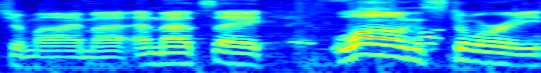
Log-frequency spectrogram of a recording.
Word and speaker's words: Jemima: Yes, it is pronounced Jemima, and that's a long story steeped in the sordid history of American racism and slavery as to what happened there.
